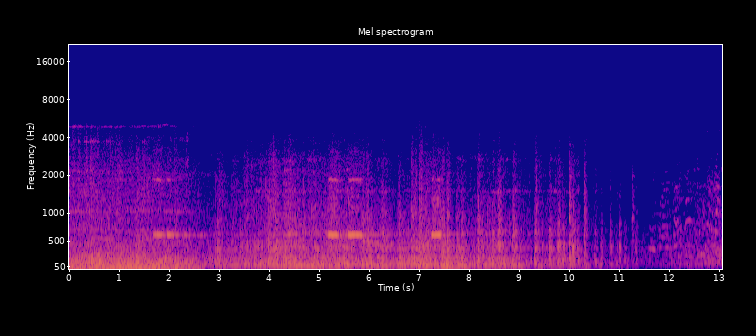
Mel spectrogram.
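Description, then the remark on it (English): A tram rumbles steadily along its rails, fairly loud, with thin metallic whines and scattered clacks from the wheels, easing off near the end as muffled voices murmur underneath. “We got off the tram and he asked if I'd had breakfast.”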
